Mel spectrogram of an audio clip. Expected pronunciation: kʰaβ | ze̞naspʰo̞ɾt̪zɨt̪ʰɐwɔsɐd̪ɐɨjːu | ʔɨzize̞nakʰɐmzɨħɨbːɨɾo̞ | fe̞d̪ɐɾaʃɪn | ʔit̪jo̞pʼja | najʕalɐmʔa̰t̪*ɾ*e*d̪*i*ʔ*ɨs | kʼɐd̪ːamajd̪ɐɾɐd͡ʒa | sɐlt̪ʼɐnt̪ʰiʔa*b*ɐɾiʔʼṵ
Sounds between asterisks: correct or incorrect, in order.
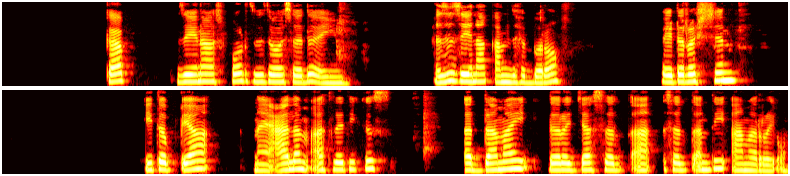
incorrect: l, incorrect: t̪, incorrect: k, incorrect: m

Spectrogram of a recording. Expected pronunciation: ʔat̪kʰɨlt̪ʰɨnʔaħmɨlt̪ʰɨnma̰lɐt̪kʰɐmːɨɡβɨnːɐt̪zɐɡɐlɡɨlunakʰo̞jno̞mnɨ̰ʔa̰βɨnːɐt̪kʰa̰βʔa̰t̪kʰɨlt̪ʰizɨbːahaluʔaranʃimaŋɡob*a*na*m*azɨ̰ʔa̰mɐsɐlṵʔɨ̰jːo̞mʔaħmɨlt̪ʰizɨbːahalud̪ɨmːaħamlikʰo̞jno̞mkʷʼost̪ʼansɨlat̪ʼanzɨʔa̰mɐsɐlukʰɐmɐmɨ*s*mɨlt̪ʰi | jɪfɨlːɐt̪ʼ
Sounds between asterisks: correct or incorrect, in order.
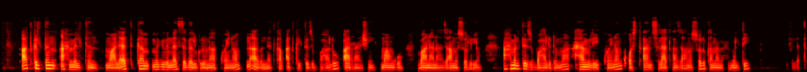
correct, incorrect: n, incorrect: ħ

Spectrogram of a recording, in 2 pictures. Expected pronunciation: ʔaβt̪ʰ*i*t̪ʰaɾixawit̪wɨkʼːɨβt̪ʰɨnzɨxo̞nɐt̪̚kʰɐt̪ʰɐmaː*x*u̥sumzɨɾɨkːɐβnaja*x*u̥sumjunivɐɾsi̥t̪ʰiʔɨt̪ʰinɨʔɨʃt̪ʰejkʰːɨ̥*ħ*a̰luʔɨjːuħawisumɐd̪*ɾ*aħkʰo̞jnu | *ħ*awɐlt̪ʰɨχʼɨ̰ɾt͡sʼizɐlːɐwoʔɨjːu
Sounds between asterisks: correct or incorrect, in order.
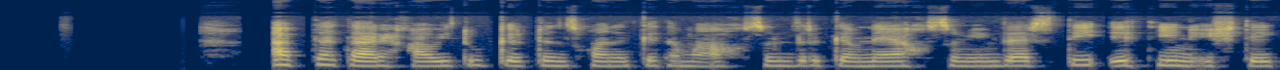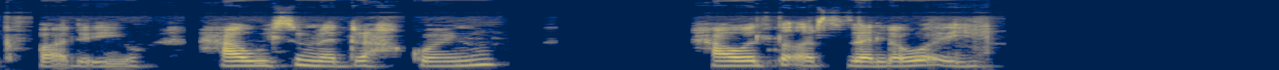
incorrect: a, correct, correct, incorrect: f, correct, correct

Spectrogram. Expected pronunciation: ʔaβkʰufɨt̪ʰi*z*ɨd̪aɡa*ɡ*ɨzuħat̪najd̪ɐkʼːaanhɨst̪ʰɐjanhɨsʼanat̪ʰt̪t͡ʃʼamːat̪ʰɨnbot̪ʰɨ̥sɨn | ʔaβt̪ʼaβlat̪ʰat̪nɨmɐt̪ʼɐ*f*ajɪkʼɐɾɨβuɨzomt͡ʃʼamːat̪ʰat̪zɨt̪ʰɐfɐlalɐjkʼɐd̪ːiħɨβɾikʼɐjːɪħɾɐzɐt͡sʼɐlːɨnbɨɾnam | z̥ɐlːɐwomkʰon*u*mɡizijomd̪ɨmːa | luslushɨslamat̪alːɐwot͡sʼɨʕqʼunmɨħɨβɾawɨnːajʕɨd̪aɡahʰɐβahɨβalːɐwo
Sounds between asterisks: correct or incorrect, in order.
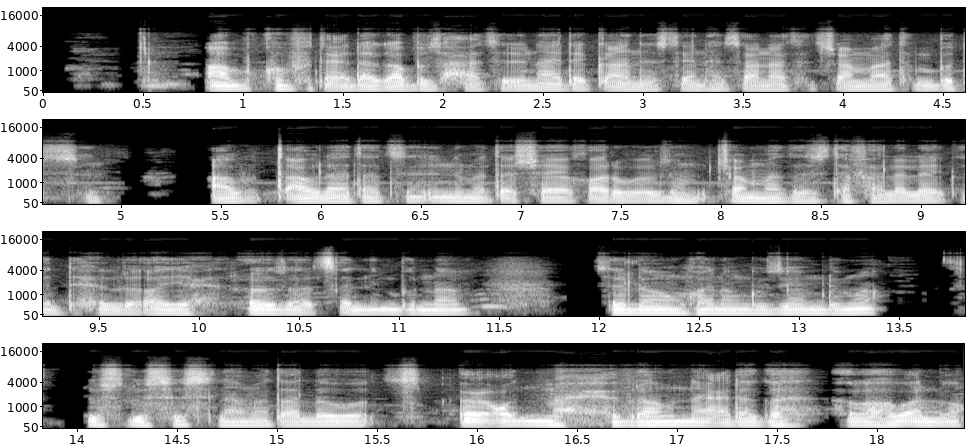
incorrect: ʕ, incorrect: b, incorrect: ʃ, incorrect: o

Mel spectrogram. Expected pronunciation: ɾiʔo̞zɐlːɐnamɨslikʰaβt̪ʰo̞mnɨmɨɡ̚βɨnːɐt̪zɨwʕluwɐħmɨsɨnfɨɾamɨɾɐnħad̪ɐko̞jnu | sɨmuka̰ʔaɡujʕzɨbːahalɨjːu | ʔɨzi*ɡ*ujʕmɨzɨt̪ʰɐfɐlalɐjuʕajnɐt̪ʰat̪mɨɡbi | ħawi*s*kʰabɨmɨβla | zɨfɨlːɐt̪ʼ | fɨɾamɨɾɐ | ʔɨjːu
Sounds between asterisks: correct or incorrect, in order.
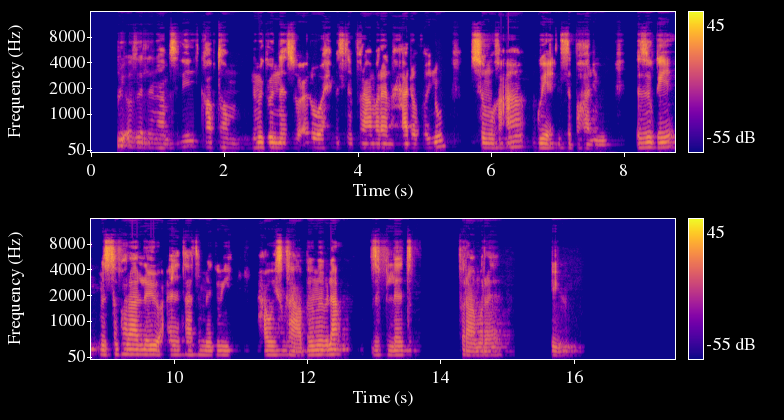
correct, correct

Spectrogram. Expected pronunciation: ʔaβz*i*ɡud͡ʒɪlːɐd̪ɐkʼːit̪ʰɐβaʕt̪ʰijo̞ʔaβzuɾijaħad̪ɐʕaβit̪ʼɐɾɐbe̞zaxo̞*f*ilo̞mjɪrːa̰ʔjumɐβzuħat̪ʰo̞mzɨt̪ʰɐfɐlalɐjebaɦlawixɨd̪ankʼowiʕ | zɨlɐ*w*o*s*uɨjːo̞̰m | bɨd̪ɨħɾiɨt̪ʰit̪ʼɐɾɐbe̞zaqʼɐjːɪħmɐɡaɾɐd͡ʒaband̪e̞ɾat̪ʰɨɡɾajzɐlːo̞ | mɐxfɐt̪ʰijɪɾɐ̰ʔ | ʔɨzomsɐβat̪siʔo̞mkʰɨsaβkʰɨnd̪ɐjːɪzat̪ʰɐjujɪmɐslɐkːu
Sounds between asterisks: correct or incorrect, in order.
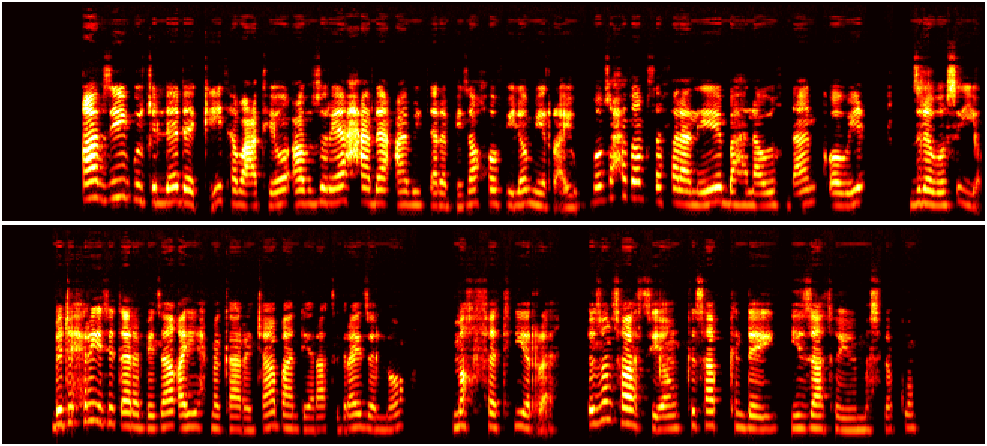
correct, correct, incorrect: β, correct

